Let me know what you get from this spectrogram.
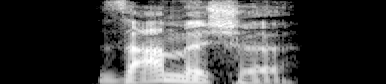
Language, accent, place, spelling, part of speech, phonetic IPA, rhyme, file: German, Germany, Berlin, samische, adjective, [ˈzaːmɪʃə], -aːmɪʃə, De-samische.ogg
- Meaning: inflection of samisch: 1. strong/mixed nominative/accusative feminine singular 2. strong nominative/accusative plural 3. weak nominative all-gender singular 4. weak accusative feminine/neuter singular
